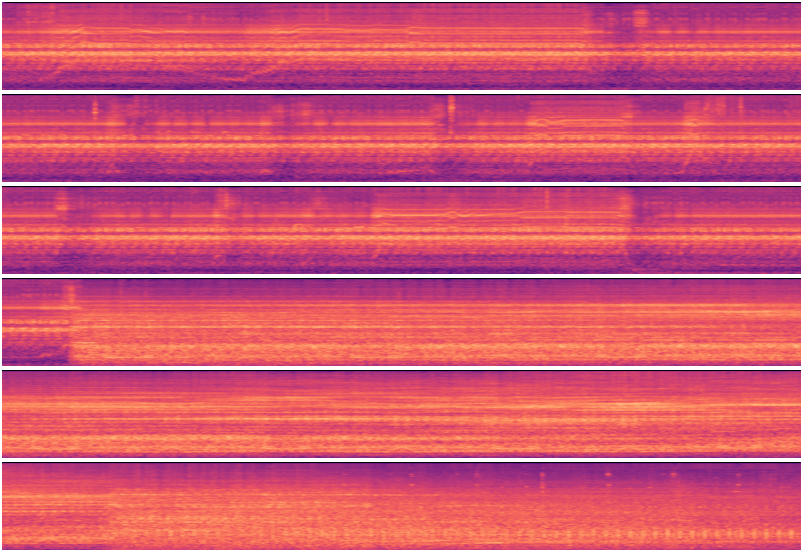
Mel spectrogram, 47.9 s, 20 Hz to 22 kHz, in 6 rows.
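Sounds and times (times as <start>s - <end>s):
model vehicle electric motors whining: 22.9s - 47.9s.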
